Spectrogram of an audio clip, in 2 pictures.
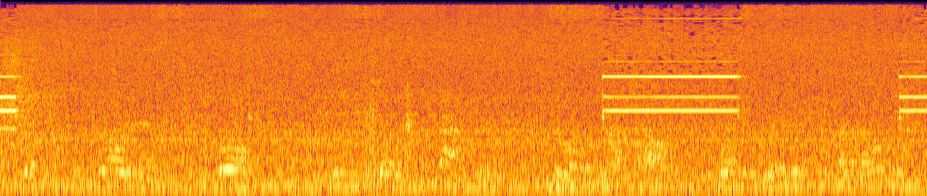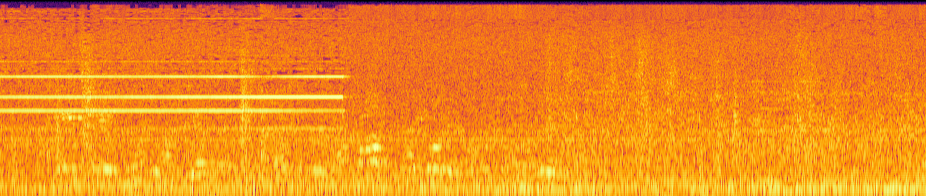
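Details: Frozen PC running Windows Vista: two bursts of steady high-pitched beeping over a room hum; cause of the beeping unknown.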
